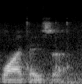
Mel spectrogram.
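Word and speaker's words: Y-Pacer: It's just Y Pacer.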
